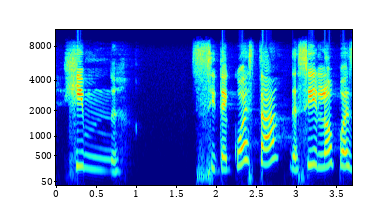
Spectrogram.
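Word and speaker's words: hymn: el último es un poquito más complicado, es himn. Himn. Recuerden que tienen que pronunciar todas las las letras. Entonces, eh, los polacos pronuncian absolutamente todas las letras. Entonces, se pronuncia la m y la n. Himn.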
